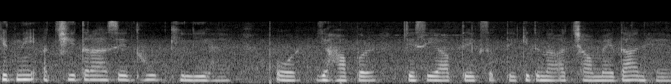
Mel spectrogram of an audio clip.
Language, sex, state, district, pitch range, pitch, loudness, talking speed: Hindi, female, Uttarakhand, Uttarkashi, 185-205 Hz, 190 Hz, -18 LUFS, 160 wpm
